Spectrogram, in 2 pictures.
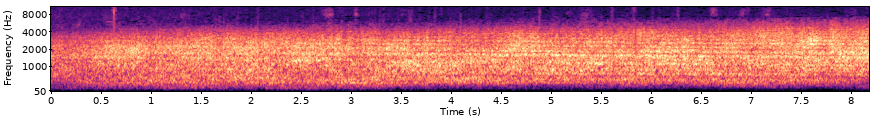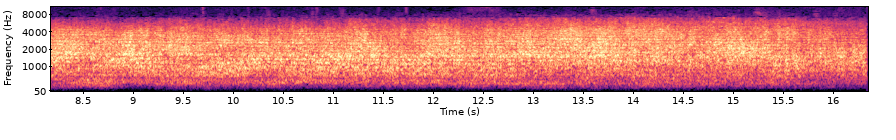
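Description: A KLM Boeing 737 arriving from Amsterdam touches down on the runway at Manchester Airport, a loud, continuous jet roar that holds steady and fills the whole stretch, no speech over it.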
